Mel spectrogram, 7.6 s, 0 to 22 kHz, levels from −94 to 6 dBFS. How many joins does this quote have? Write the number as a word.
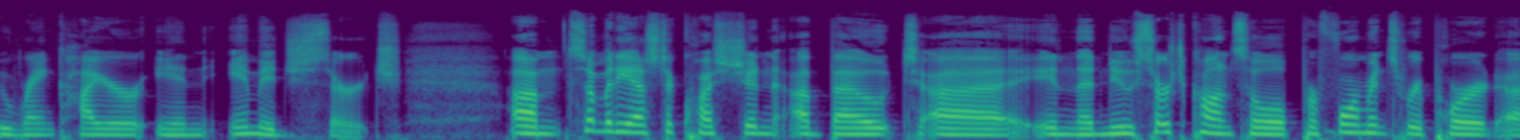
zero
